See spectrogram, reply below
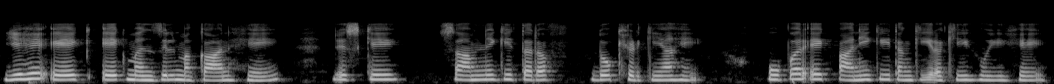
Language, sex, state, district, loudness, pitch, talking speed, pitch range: Hindi, female, Uttar Pradesh, Etah, -22 LUFS, 215 Hz, 115 wpm, 205-225 Hz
